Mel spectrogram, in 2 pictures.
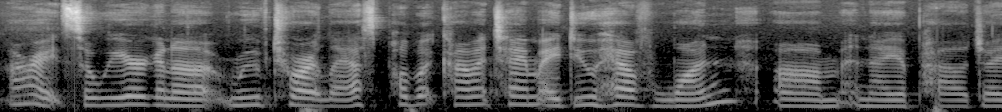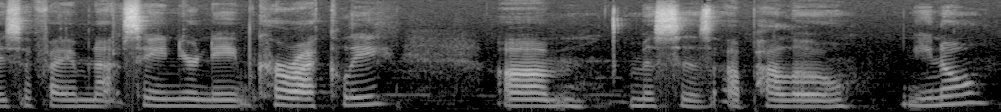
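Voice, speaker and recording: A woman's voice: a little high, steady tone, moderate pace. A woman chairing a school board meeting, speaking in a polite, procedural way.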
